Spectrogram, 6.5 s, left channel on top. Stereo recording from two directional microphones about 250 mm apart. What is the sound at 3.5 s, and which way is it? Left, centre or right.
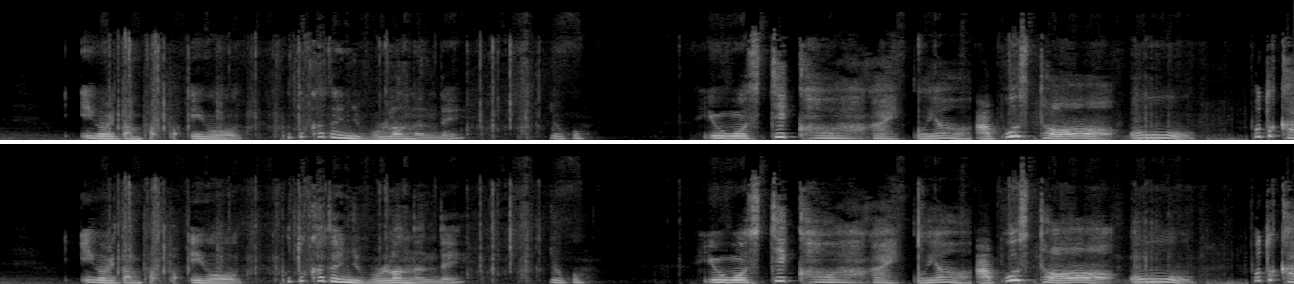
A child's voice, centre.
